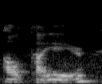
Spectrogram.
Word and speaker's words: Altair: and then okay uh altair we can put pronounce as altair because there's a arabic origin to the name okay uh vega is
